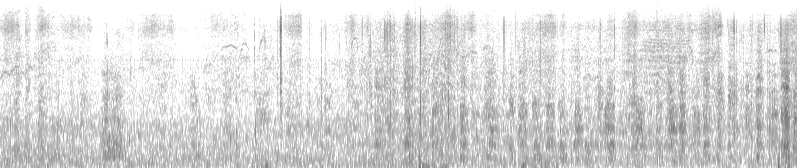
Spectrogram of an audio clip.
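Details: Twelve-year-old Golden Retriever named Ibuki, shedding her coat, lying and rolling on the ground outdoors near a field. Quick soft breathy panting runs steadily, close to three breaths a second, with faint high chirps in the background.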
